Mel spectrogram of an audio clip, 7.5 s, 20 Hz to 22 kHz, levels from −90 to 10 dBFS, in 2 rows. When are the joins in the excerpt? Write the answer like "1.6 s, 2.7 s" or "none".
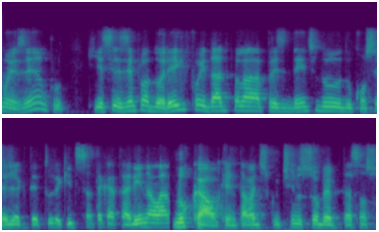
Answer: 5.4 s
